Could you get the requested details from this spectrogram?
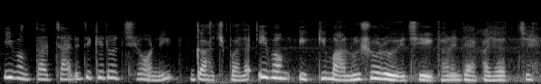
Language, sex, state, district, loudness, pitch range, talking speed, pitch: Bengali, female, West Bengal, Jalpaiguri, -17 LUFS, 205-275 Hz, 135 wpm, 235 Hz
